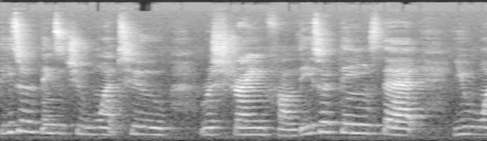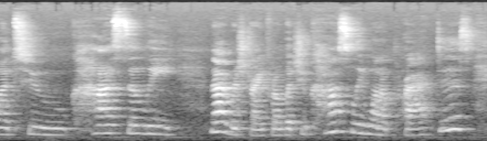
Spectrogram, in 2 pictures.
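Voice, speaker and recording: A woman speaks in an animated tone at a fairly slow pace. Noticeable background noise and audible room echo fill the recording. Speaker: yoga teacher. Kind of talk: casual explanatory talk.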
